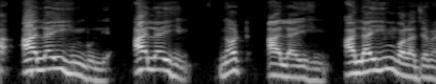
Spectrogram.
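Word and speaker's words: عَلَيْهِمْ: কিনারা উপরে মারিদাতের গোড়ার সঙ্গে লাগবে এভাবে এভাবে উচ্চারণ করতে হবে না কিন্তু হবে এভাবে আলাইহিম ন আলাইহিম কি হবে আলাইহি কারণ এটা হচ্ছে আইনটা আগেই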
